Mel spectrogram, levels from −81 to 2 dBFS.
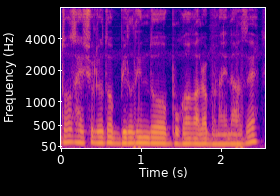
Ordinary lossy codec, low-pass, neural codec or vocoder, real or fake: none; none; none; real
